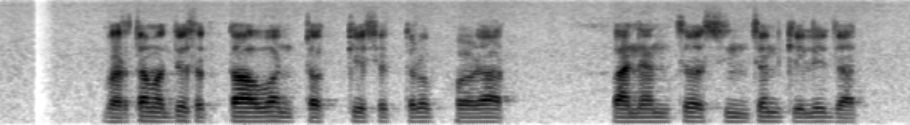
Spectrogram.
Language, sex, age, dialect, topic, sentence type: Marathi, male, 18-24, Northern Konkan, agriculture, statement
